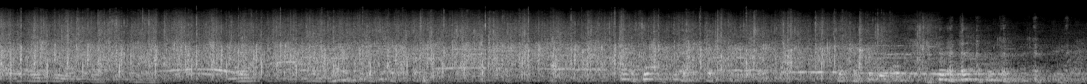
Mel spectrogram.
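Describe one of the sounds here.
A man plays a harmonica into a microphone.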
